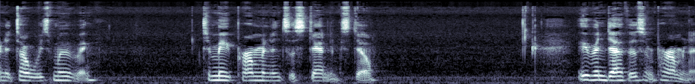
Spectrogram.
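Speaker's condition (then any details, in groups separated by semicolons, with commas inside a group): Cerebral palsy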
